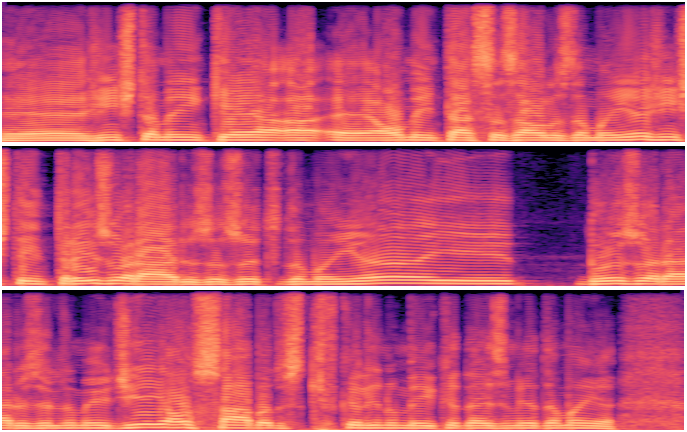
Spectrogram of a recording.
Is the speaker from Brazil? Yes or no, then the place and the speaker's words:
yes; Campinas, São Paulo, Brazil; eu sou de Campinas, eu fazia toda a região do interior de Campinas.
